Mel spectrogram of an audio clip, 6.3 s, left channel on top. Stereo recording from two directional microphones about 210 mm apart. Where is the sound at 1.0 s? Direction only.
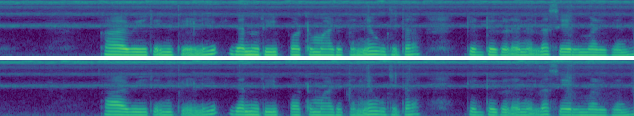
25° left (ahead or behind).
